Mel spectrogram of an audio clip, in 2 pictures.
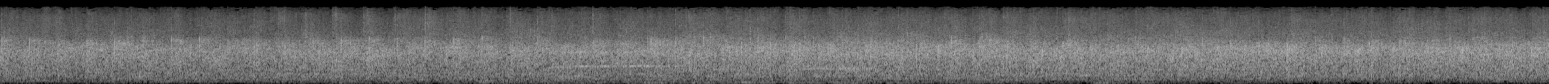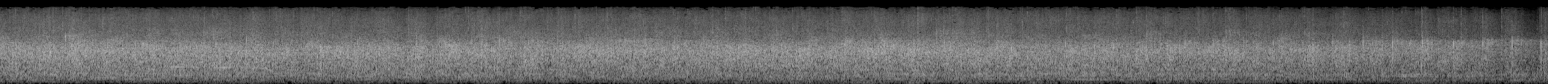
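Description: Concert audience applauding steadily, dense clapping at an even level throughout.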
